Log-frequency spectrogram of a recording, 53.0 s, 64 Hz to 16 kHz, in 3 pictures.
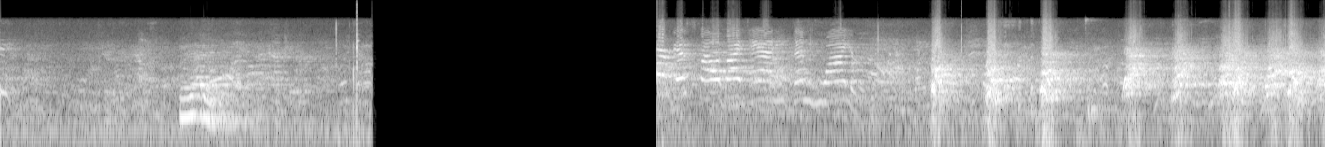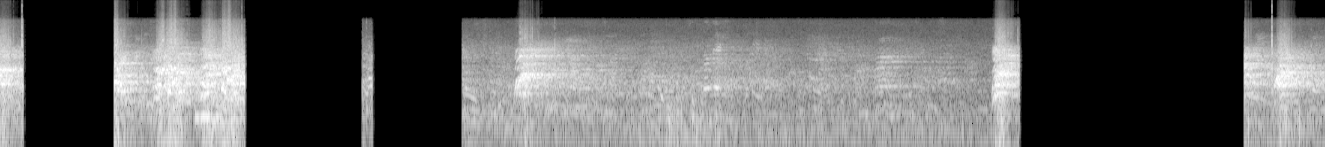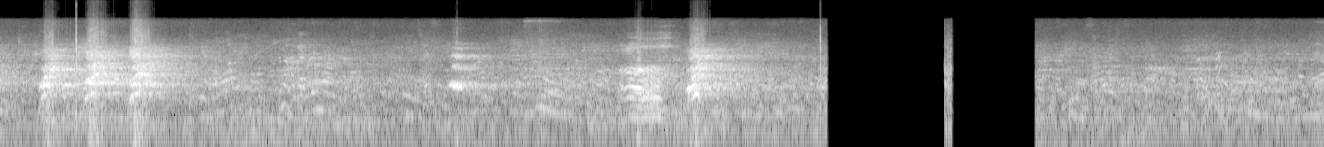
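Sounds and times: dog barking: 12.4s - 14.4s, 15.0s - 18.0s, 19.2s - 21.0s, 24.5s - 25.1s, 30.9s - 31.3s, 34.3s - 35.3s, 35.9s - 37.8s, 41.3s - 41.8s, 44.5s - 45.2s.

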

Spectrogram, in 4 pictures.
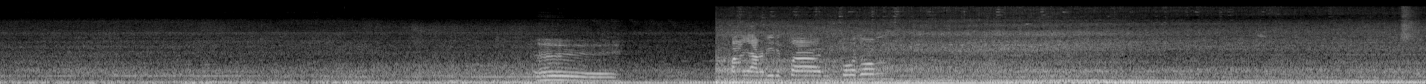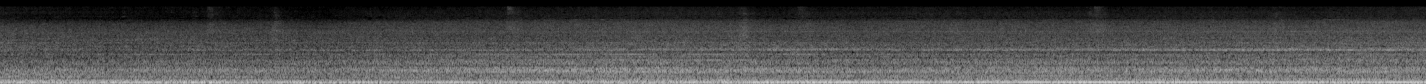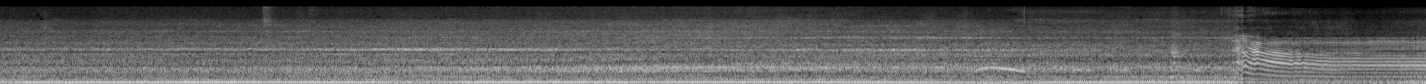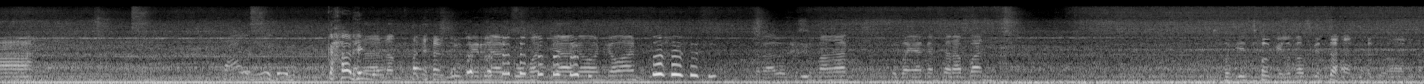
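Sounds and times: diesel truck engine drone: 0.0s - 57.0s
voices: 38.1s - 43.3s, 44.9s - 52.8s, 55.0s - 57.0s.

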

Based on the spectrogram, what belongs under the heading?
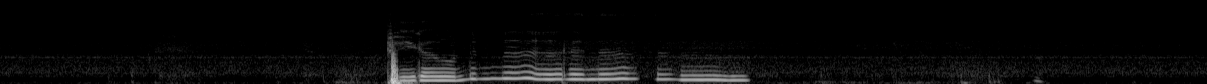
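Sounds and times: man humming: 3.9s - 7.6s.

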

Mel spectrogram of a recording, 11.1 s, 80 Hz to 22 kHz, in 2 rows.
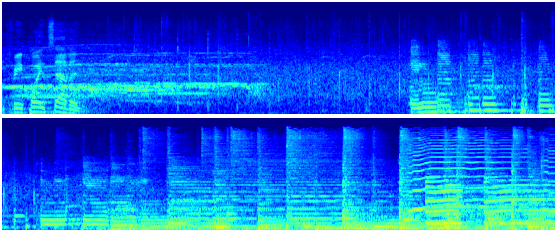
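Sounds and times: audience applauding and cheering: 0.0s - 7.2s
long held note: 9.6s - 11.0s.

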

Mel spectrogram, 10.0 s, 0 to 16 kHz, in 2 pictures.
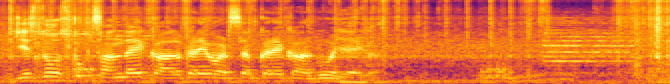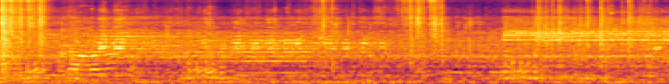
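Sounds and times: pigeons cooing: 3.3s - 4.2s, 4.8s - 9.8s.

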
